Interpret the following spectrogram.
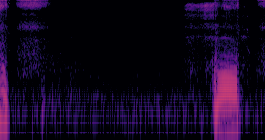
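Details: Pug asleep and snoring hard in a quiet room: a brief snore at the start, then a long hush of soft breathing before one loud, harsh, rattling snore near the end.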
